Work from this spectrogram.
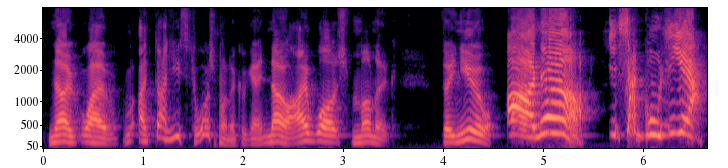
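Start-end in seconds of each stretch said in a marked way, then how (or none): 4.6-6.5 high, loud mock-terrified yell; exaggerated alarm, played for laughs; hammed-up panic. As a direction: cry out like a monster-movie victim. Mimics a monster-film panic cry.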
